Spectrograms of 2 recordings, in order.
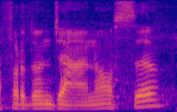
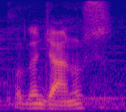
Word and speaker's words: Fordongianus: fa il lattoniere a Fordongianos o Fordongianus. Fordongianus con la U. Sempre ci si confe o ma si legge U.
